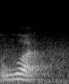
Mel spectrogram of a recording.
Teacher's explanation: Labiofiller sound wa. This consonant sound is produced when the back part of tongue contact the soft palate and lips also come close to each other.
